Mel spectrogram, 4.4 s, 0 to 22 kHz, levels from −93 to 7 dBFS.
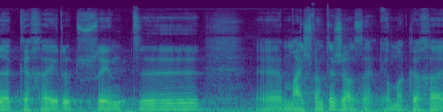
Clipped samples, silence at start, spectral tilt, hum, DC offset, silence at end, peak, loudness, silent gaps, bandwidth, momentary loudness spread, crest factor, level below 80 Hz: under 0.1%; 0 s; -6.5 dB/octave; none; under 0.1%; 0 s; -10 dBFS; -27 LUFS; none; 16.5 kHz; 8 LU; 16 dB; -36 dBFS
